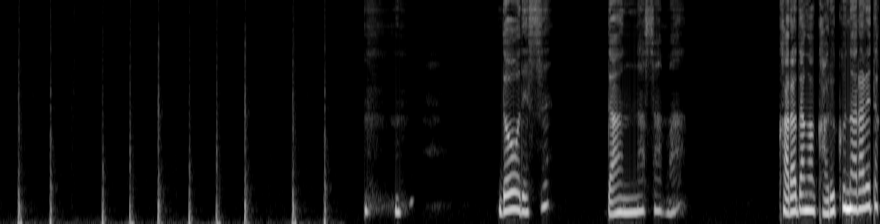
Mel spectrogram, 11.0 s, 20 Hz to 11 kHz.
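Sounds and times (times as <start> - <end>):
rhythmic tapping massage of hands on shoulders: 0.2 - 4.3
speech: 5.0 - 5.2, 6.3 - 7.0, 7.6 - 8.6, 9.8 - 10.9.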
